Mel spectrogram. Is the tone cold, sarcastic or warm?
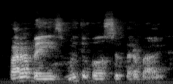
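cold. It is said coldly, without emotion.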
